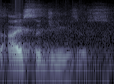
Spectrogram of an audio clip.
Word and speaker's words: eisegesis: The next word is eisegesis.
